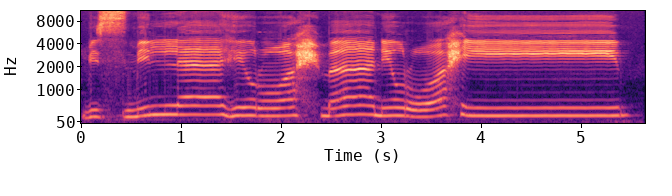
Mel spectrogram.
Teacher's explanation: آپ نے دھیان دیا میں نے اللہ کا نام باریک پڑھا ہے، کیونکہ اللہ کے نام سے پہلے زیر ہے تو اللہ کا نام باریک پڑھا جائے گا، اور الرحمن الرحیم دونوں را کو پر پڑھنا ہے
